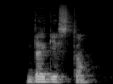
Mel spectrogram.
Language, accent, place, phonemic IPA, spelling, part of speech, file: French, France, Paris, /da.ɡɛs.tɑ̃/, Daghestan, proper noun, LL-Q150 (fra)-Daghestan.wav
- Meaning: Dagestan (a republic and federal subject of Russia, located in the Caucasus region)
